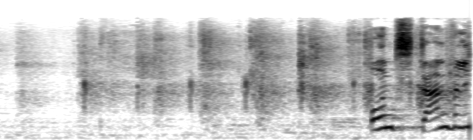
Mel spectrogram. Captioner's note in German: Beifall SPD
